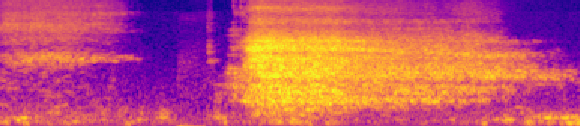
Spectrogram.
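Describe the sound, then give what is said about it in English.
A deep, centering breath taken slowly in and then let out in a long, airy exhale. The sound is soft and quiet, and the out-breath swells and then fades gradually. “So on the count of three, just take a nice deep breath in and out.”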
